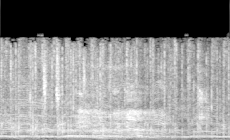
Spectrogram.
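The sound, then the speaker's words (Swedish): A studio audience of the Swedish TV show Paradise Hotel breaks into loud, steady applause mixed with cheering and whoops, welcoming two eliminated contestants into the studio, a dense continuous wash of clapping that holds at full strength for the whole couple of seconds. “Ni ska få en varm applåd.”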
